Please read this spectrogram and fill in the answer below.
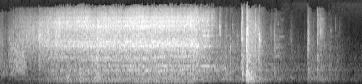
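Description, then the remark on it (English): A blue car's engine hums steadily as it approaches slowly, then drops away as it comes to a stop outside a house, followed by two sharp clunks like a car door. No one speaks. “A blue car, which Nicholas recognized immediately, approached slowly, stopping outside old Simpson's house.”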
